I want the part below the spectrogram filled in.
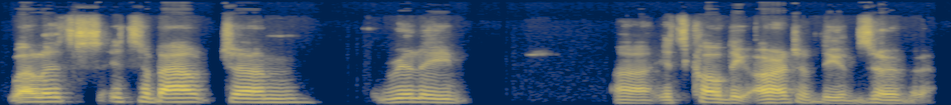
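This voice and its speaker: An older man, a documentary filmmaker, talks reflectively in an interview, choosing his words in a thoughtful, measured and hesitant way. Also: medium pitch, flat delivery, dark tone, no room sound.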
